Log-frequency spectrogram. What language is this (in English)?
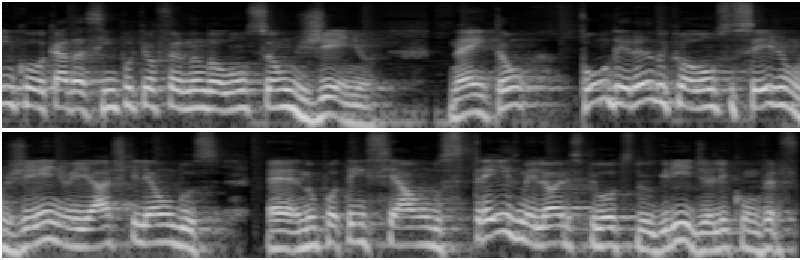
Portuguese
